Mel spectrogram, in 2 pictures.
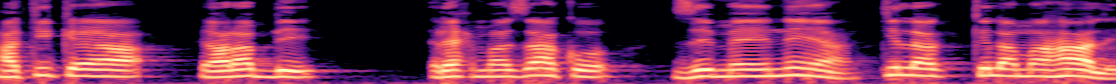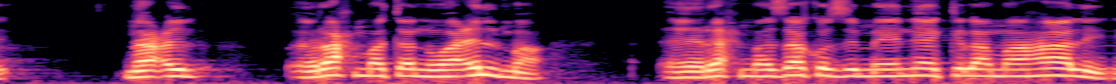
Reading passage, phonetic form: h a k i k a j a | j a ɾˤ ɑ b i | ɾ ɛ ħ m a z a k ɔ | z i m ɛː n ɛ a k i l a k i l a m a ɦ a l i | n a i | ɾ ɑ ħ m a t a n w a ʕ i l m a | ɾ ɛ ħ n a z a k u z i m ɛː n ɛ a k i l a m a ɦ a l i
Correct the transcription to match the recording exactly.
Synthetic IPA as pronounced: h a k i k a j a | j a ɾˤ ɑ b i | ɾ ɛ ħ m a z a k ɔ | z i m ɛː n ɛ a k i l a k i l a m a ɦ a l i | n a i | ɾ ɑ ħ m a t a n w a ʕ i l m a | ɾ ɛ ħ m a z a k ɔ z i m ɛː n ɛ a k i l a m a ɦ a l i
